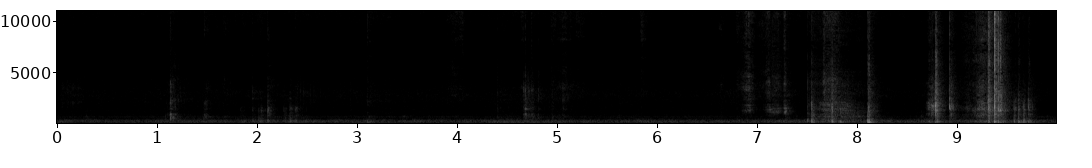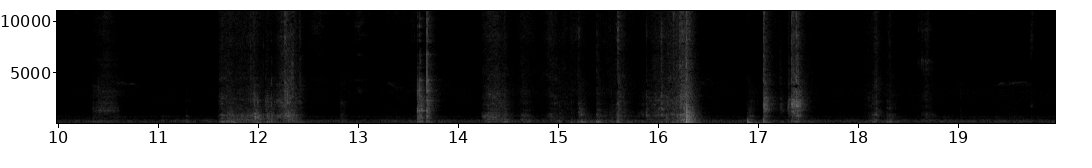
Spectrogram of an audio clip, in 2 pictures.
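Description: Grey plastic model-kit parts being handled and laid down on a cutting mat: scattered light clicks, taps and rubbing of the plastic pieces, coming in uneven bursts from about a third of the way in.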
